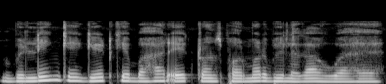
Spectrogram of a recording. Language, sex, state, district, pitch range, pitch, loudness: Hindi, male, Jharkhand, Palamu, 140-155 Hz, 145 Hz, -15 LUFS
